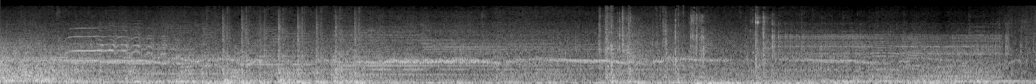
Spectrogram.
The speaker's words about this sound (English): Well, I wasn't expecting this rain. My lily-livered horses practically refused to mount your hill.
